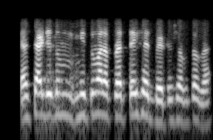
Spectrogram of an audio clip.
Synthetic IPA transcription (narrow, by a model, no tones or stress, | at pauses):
t̪jasaʈʰiːt̪umːiːt̪um̤alapɾət̪jekɕet̪̚bʱeʈʰuːɕəkt̪oka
